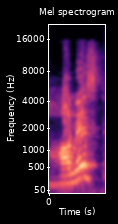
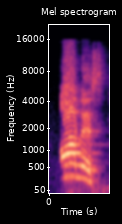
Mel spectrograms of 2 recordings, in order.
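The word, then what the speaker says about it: honest: অনেকে মুখস্ত করি যে এইচ এর উচ্চারণ হ এর মত না হয়ে যদি অ এর মত উচ্চারিত হয় তাহলে এ না বসে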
